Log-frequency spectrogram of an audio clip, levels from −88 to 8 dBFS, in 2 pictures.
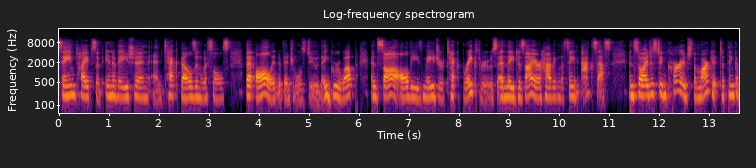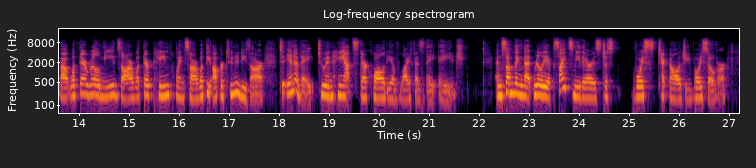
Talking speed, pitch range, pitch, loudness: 170 wpm, 175-200 Hz, 185 Hz, -20 LUFS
